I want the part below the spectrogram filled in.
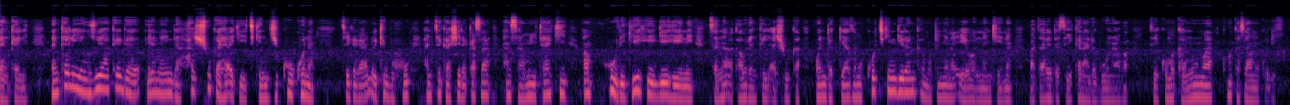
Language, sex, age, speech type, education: Hausa, male, 15-29, spontaneous, primary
